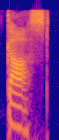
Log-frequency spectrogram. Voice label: "gast", Anglo Saxon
